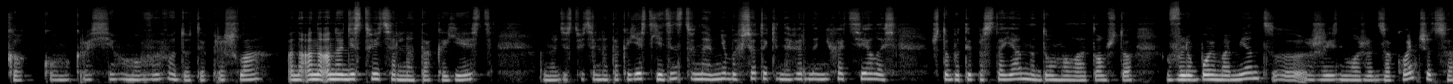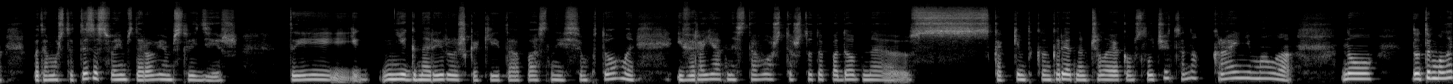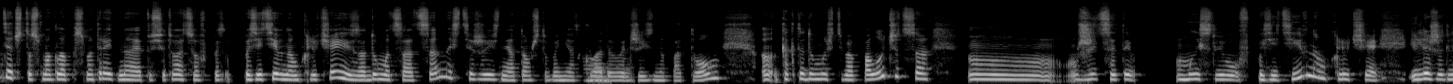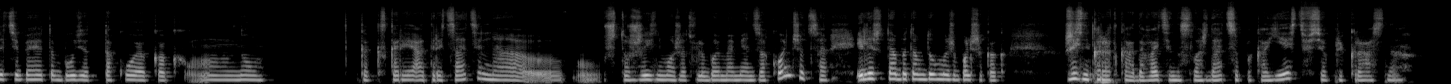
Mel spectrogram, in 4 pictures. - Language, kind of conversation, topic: Russian, advice, Как вы справляетесь с навязчивыми переживаниями о своём здоровье, когда реальной угрозы нет?
- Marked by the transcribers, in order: other noise; other background noise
